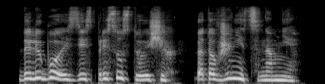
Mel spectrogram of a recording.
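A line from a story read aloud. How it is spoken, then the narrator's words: Exclaiming, trying to convince herself. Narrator (Russian): воскликнула я, больше пытаясь убедить себя, чем собеседницу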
